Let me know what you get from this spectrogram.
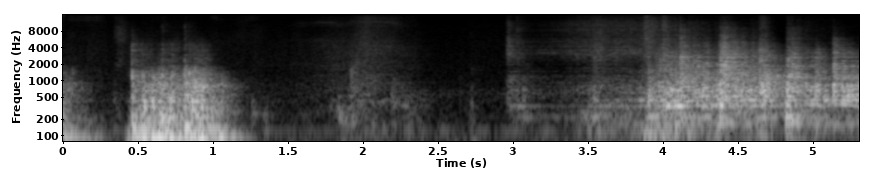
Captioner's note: furniture screeches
